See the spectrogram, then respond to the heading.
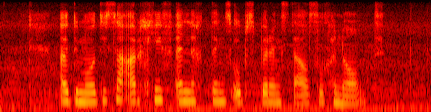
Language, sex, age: Afrikaans, female, 20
